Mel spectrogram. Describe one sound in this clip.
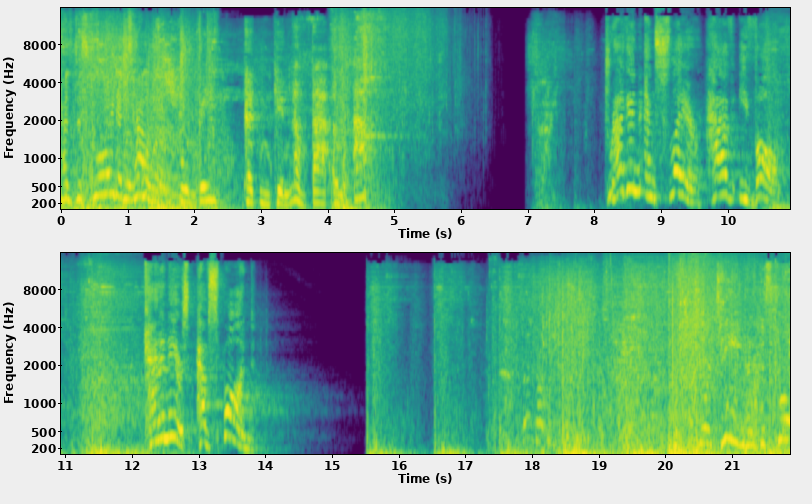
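Battle sound effects clash and burst in quick succession.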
